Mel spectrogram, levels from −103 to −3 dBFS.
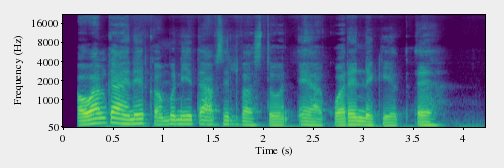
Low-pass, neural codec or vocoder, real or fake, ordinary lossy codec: none; vocoder, 44.1 kHz, 128 mel bands, Pupu-Vocoder; fake; none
